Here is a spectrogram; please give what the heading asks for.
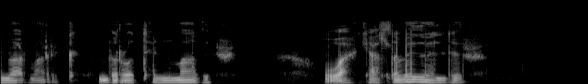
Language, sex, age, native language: Icelandic, male, 18-19, Icelandic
